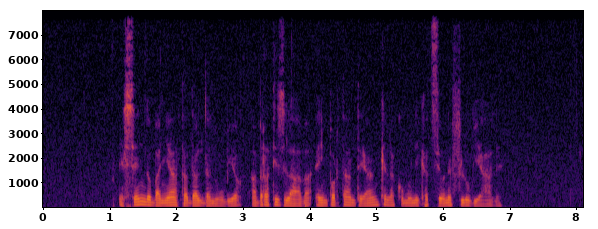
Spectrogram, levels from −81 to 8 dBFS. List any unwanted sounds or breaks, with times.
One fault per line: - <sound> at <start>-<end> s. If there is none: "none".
none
